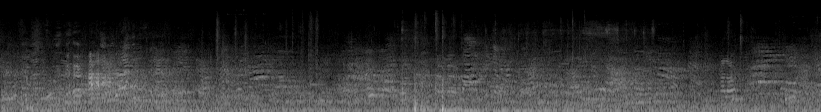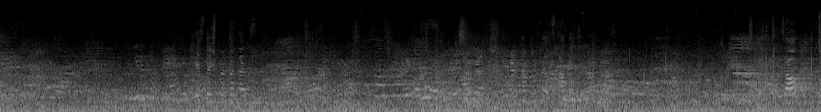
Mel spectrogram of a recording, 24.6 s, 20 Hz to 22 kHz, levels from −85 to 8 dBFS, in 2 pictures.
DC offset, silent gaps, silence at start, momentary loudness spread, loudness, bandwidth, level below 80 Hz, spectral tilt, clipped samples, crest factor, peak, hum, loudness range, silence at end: under 0.1%; none; 0 s; 7 LU; -37 LUFS; 16 kHz; -42 dBFS; -6.5 dB/octave; under 0.1%; 22 dB; -14 dBFS; none; 5 LU; 0 s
